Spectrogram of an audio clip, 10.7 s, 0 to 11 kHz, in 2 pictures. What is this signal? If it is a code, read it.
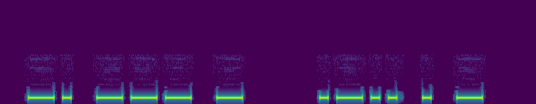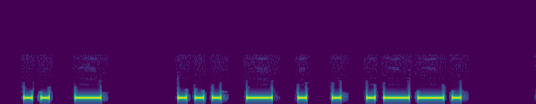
Morse code, heard as a keyed tone, about 14 wpm, 700 Hz. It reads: NOT LET IT STEEP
